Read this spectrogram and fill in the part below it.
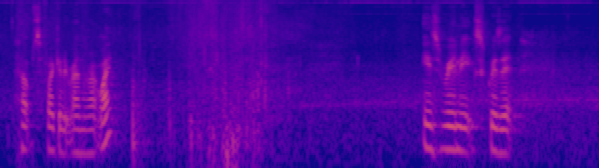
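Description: Fabric rustles as it is shaken and folded.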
